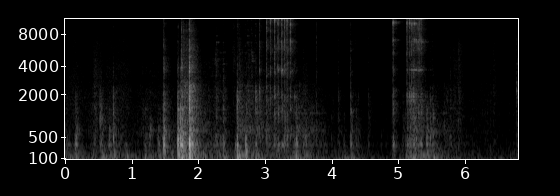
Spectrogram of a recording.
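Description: Wrench working a bolt on a weed whacker during a teardown: scattered clicks, ratcheting and metallic knocks come in irregular bursts with quiet gaps, close by and fairly faint.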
